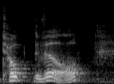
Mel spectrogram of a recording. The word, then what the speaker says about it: Tocqueville: And so there was a Frenchman named Tocqueville, is how you pronounce his name, and he came and he went all around the U.S.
